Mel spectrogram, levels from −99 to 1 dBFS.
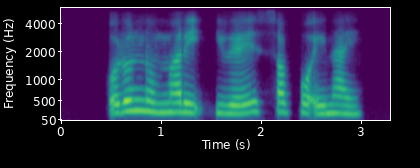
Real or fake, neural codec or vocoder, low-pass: fake; codec, 16 kHz, 0.7 kbps, FocalCodec; 5.4 kHz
